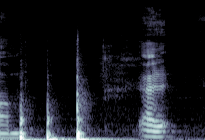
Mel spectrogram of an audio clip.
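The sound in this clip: Knocking on fake wood: three quick, sharp raps in a row, followed by a short stretch of voice.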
